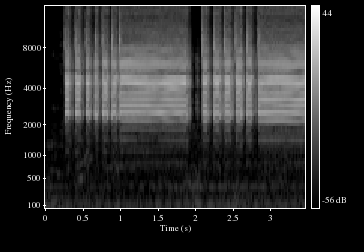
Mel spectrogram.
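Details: Power inverter on a 10 V battery, no fan: high buzz stutters a few times as the drained capacitor recharges, then settles into a steady tone, twice over; normal inverter start-up and running buzz.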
